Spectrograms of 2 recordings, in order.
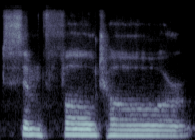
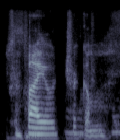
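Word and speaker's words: Symphyotrichum: Now it's, I can't even pronounce it, Symphotoricum. Symphyiotrichum. Symphyiotrichum.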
